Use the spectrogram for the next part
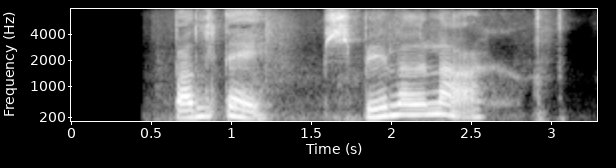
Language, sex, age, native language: Icelandic, female, 30-39, Icelandic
